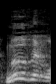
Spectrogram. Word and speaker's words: MVMT: Movement watches pronounced very coolly. Very few vowels used in that.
